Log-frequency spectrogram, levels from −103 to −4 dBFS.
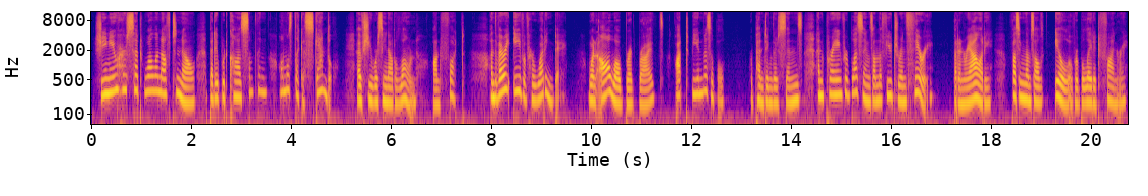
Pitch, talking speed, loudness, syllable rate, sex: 220 Hz, 180 wpm, -22 LUFS, 5.8 syllables/s, female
